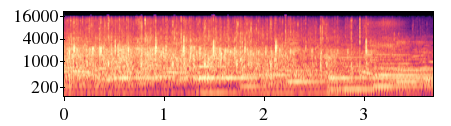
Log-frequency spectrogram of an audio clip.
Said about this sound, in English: Come on, church, let's give them an applause as they come. People are still coming right now. Come on, put your hands together.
